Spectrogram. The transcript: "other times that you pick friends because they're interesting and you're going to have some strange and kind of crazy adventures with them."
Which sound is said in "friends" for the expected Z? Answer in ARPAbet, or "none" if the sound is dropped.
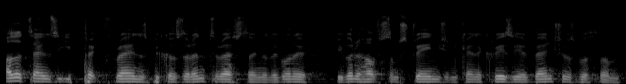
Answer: Z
